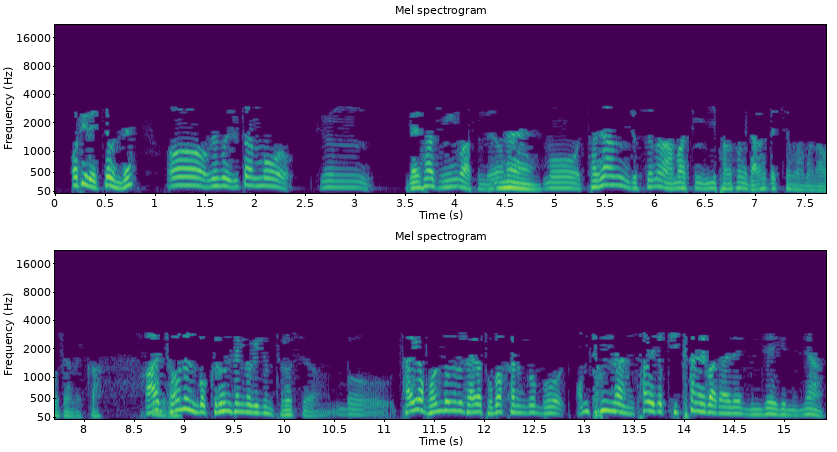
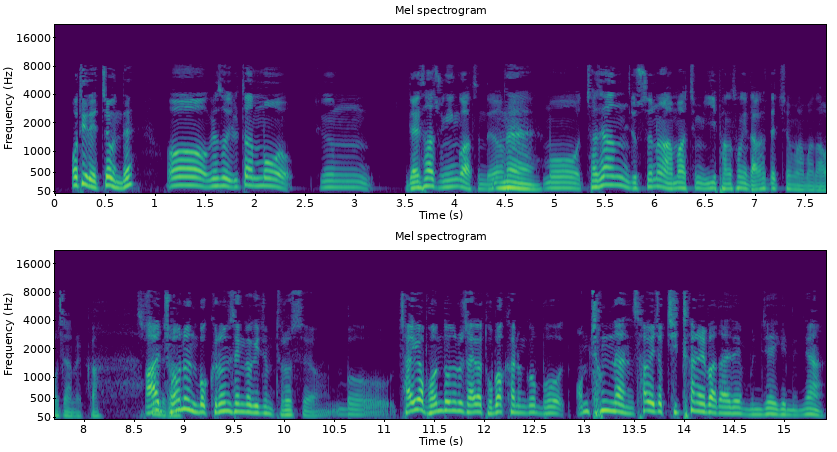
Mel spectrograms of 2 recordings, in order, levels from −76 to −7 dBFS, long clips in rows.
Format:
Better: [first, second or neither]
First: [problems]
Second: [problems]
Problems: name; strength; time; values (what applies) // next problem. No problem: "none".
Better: second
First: garbled, watery; badly; nothing above 3 kHz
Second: garbled, watery; slightly; nothing above 8 kHz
